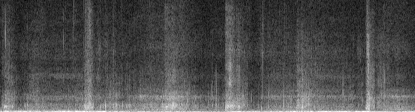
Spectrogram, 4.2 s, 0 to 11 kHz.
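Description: Footsteps of a person walking over gravelly, stony ground and dry grass, about six even steps roughly 0.7 s apart.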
